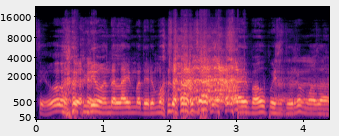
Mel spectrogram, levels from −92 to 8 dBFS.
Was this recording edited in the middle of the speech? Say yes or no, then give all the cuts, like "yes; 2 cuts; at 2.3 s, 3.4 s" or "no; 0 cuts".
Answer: yes; 1 cut; at 3.0 s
